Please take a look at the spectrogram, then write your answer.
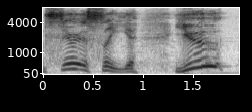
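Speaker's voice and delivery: ordinary talk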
